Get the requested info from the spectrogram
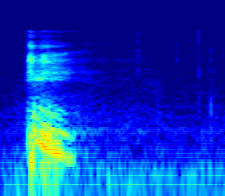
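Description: A man clears his throat once, a short sound of about half a second with a falling pitch.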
